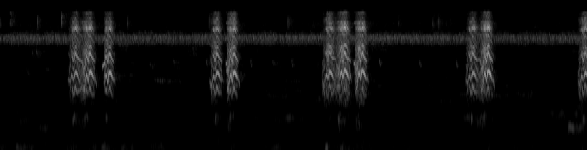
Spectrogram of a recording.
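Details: Weak-beaked baby common myna repeats scratchy paired and tripled call notes about every second, accompanied by a constant high-pitched insect drone.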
